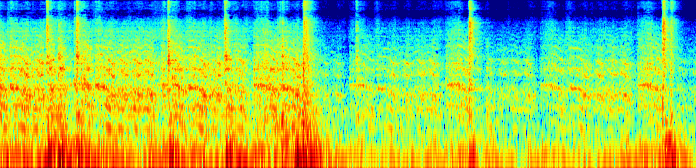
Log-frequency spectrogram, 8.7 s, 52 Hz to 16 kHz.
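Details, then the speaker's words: 1967-70 Dodge A108 van, 318 V8, three-on-the-tree manual, timing issues, distributor contacts sanded and fuel added: starter grinds with a few ragged uneven pops; engine trying to catch, firing intermittently. "Stuffed a little more fuel in there, and it's starting to fire a little bit."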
